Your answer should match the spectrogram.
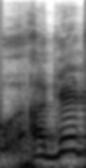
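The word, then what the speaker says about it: agate: तो अगेट कहते हैं तो टी तो बिल्कुल साइलेंट ही रहता है ना, अगेट।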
